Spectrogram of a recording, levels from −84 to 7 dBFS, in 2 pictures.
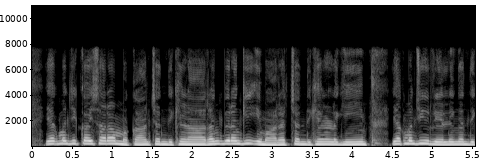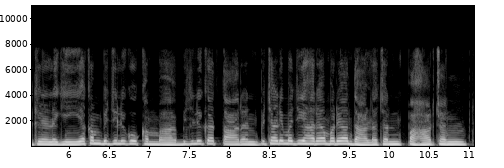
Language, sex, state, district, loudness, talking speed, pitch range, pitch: Hindi, male, Uttarakhand, Uttarkashi, -14 LUFS, 200 wpm, 175-215 Hz, 185 Hz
